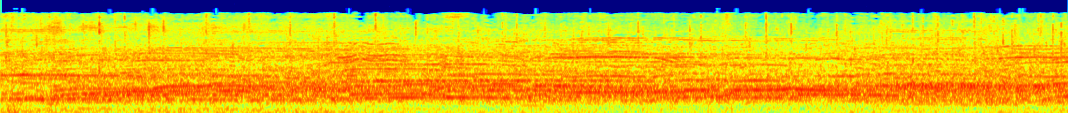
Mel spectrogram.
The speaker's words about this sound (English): They're booing the losers that are walking out. I think so, yeah.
